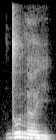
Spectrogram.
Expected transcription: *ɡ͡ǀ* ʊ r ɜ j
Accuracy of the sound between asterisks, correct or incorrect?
incorrect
